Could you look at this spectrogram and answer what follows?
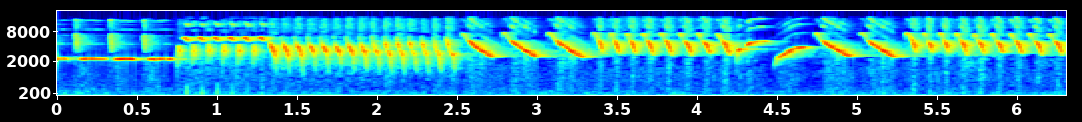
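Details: Canary singing long and fast to teach young birds to sing: a bright steady whistle, then buzzy rattling trills and sweeping down-slurred notes in rapid, varied phrases with hardly a pause.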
